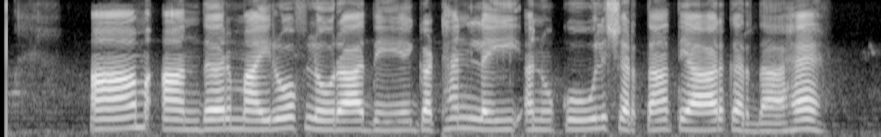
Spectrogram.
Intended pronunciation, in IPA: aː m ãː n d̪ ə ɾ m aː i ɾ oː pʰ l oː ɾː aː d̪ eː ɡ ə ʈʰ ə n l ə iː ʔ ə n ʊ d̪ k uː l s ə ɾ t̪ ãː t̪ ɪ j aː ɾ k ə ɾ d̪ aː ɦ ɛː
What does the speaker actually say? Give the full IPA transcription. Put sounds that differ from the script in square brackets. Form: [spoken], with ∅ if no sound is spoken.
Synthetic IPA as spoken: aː m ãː n d̪ ə ɾ m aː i ɾ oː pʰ l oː [ɾ] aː d̪ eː ɡ ə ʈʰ ə n l ə iː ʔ ə n ʊ [∅] k uː l [ʃ] ə ɾ t̪ ãː t̪ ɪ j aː ɾ k ə ɾ d̪ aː ɦ ɛː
